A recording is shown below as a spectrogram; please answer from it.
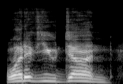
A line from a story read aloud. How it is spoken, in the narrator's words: Mom cried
